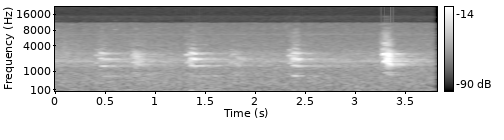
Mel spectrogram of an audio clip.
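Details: Dachshund hunting dog pursuing a hare in Norrland, Sweden: a few faint, far-off tonal barks spaced about a second apart, the last one louder, against a calm, quiet backdrop.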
